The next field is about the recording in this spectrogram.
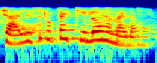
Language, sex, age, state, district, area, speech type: Hindi, female, 18-30, Madhya Pradesh, Balaghat, rural, conversation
